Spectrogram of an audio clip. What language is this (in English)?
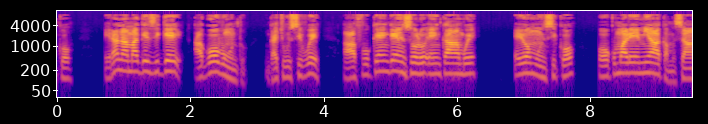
Ganda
